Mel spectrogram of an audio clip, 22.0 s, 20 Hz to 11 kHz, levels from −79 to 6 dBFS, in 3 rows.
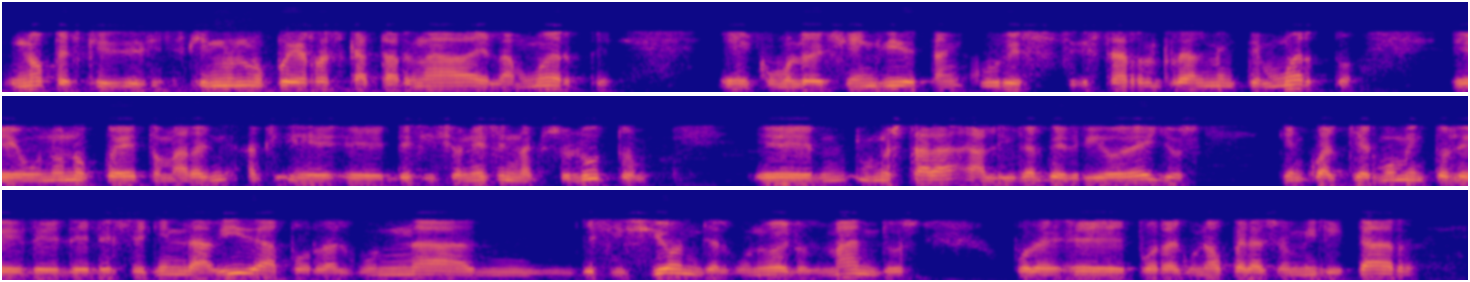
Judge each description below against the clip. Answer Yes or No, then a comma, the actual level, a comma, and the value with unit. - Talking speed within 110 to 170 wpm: No, average, 180 wpm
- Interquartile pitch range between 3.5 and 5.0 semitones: No, average, 2.8 semitones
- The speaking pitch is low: Yes, low, 120 Hz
